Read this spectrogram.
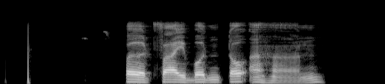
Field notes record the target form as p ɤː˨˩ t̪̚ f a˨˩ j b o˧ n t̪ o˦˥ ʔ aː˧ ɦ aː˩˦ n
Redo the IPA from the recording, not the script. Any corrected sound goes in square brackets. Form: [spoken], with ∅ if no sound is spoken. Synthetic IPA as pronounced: p ɤː˨˩ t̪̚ f a˨˩ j b o˧ n t̪ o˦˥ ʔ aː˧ ɦ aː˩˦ n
